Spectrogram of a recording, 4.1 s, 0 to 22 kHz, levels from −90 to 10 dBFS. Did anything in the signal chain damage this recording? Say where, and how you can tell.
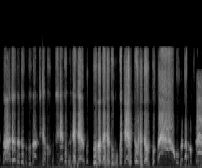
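Yes. In the call-processing stage, a noise suppressor made for speech was applied to music or sounds. It pumps the level throughout, with swings of about 15 dB. Onsets come through while sustained material sinks. That pattern separates it from codec damage, which changes tone rather than level.

The sound cut by the noise suppressor is heard as four dips: 0.45–0.65 s (about 15 dB), 0.92–1.13 s (about 17 dB), 1.7–1.87 s (about 17 dB) and 2.24–2.43 s (about 14 dB). Each lasts roughly 150–200 ms. The suppressor clamped on material it judged steady. A dropout would go silent, but these only sink.

A Bluetooth SBC bit pool drop hits the wireless codec link from 3.62 s to the end. The treble dulls and gritty quantisation noise rises, which fits the bit pool falling from 28 to about 11, near 90 kbps. The top sub-bands lose their bits. 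Unlike the suppressor's level swings, this damage shows up as degraded texture.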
